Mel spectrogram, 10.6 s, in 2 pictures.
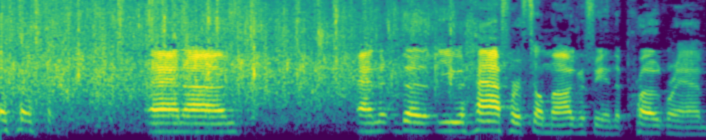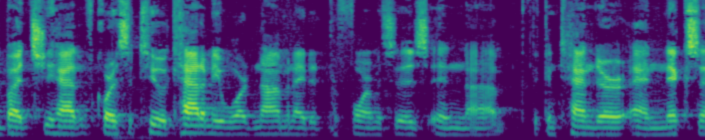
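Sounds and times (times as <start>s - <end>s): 
speech: 0.0s - 2.0s, 2.6s - 10.5s
audience applause: 0.0s - 3.8s.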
